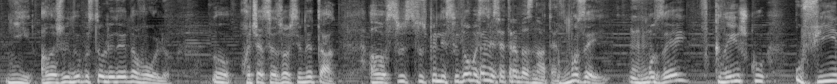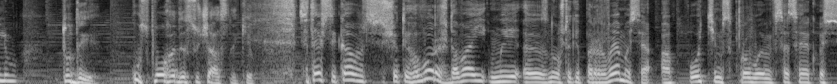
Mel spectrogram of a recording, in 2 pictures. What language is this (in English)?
Ukrainian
